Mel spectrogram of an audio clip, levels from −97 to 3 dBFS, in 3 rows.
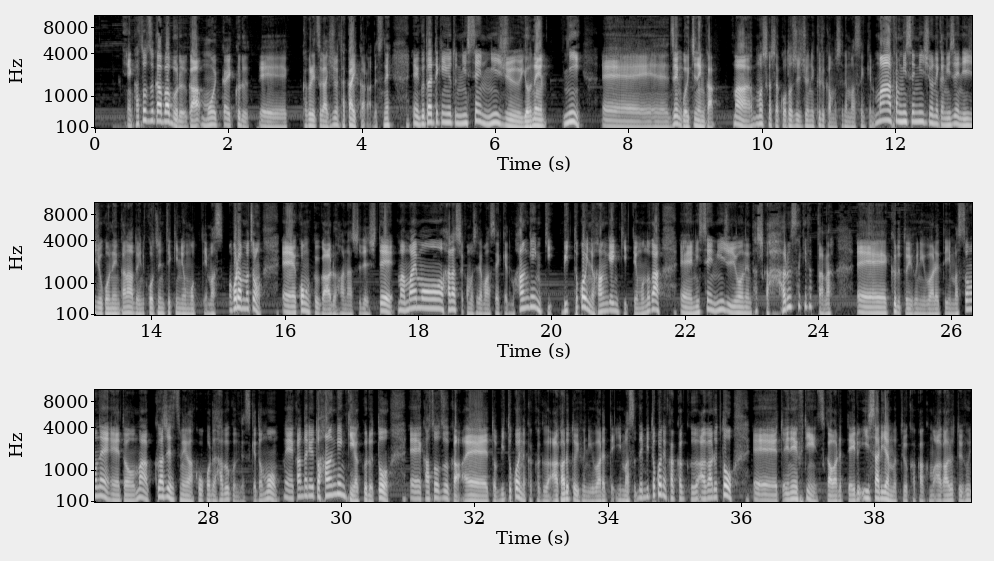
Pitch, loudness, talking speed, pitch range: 135 Hz, -24 LUFS, 460 characters per minute, 115-175 Hz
